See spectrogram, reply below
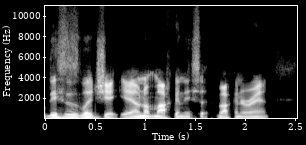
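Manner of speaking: ordinary delivery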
